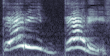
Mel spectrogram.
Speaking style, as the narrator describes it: squealed

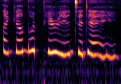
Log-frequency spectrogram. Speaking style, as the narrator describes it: she cried harder

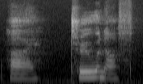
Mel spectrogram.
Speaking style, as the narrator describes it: with a deep sigh

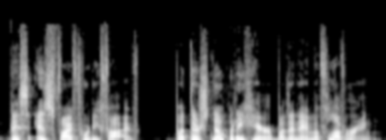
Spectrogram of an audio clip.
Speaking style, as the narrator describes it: answered testily

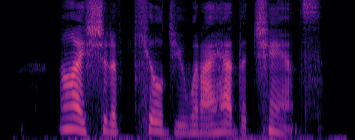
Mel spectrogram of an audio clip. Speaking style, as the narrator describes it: he said bitterly

